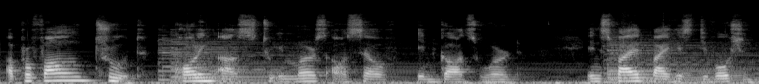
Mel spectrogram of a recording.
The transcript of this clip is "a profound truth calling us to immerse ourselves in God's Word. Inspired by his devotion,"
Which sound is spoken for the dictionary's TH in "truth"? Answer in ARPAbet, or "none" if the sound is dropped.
T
